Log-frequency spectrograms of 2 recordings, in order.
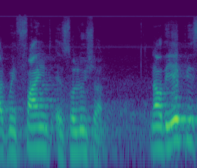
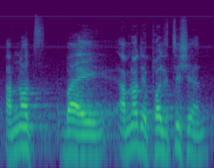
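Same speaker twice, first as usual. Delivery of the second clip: ordinary talk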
